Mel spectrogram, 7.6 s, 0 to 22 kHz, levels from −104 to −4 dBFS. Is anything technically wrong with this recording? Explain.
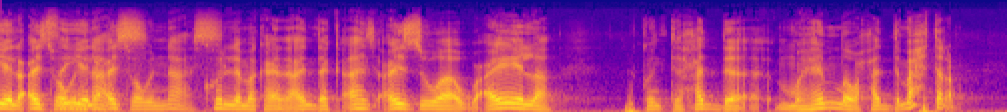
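Yes. A doubled audio track runs from the start to 1.66 s, ending abruptly just before "ما كان". A second full-band copy trails about half a second behind, roughly 5 dB quieter and with no decay, likely from a second, slower capture path.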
